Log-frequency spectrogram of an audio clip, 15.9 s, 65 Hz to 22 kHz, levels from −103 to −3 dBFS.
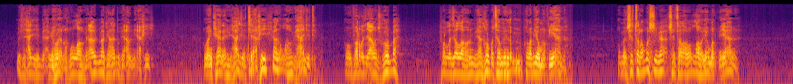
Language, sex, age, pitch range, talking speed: Arabic, male, 50-69, 130-155 Hz, 165 wpm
